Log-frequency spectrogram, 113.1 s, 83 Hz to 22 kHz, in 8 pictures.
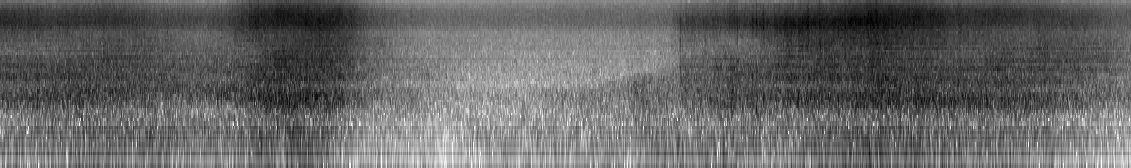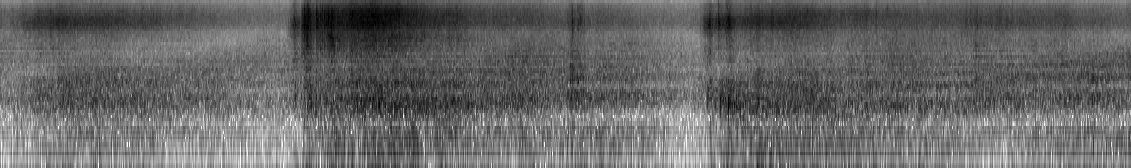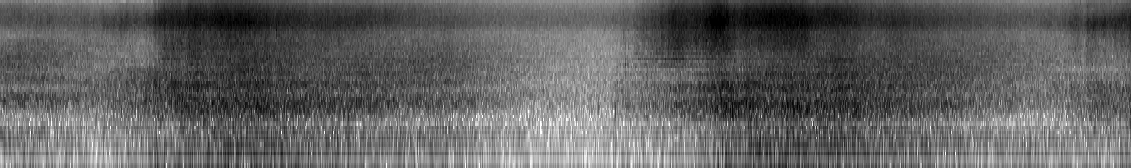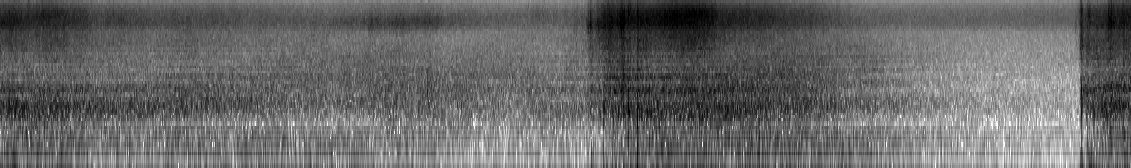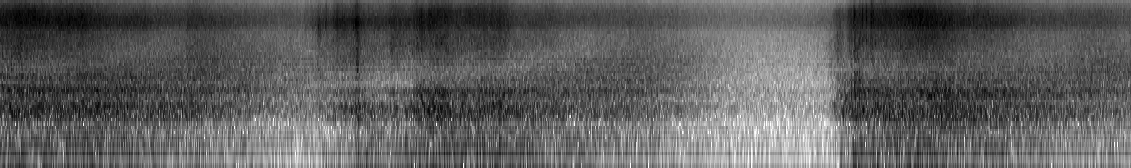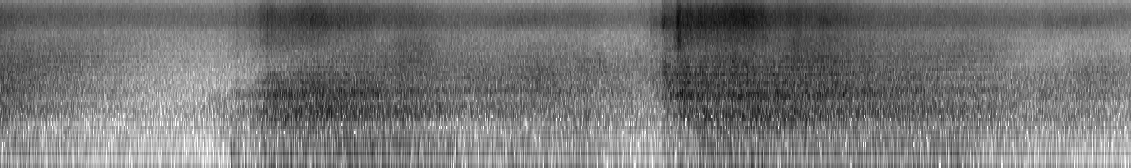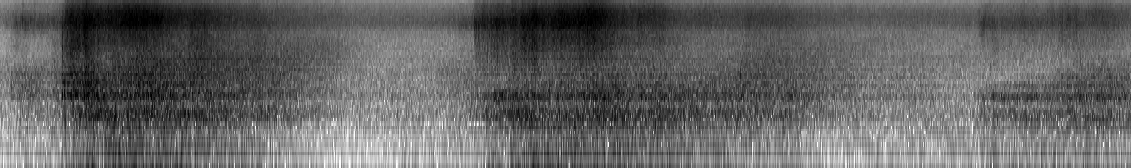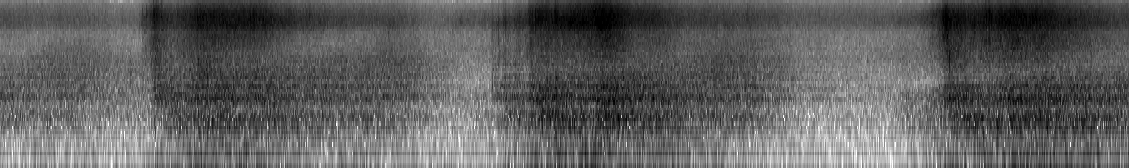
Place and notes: On the beach, Sound of the waves
Zoom H2n MS+XY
